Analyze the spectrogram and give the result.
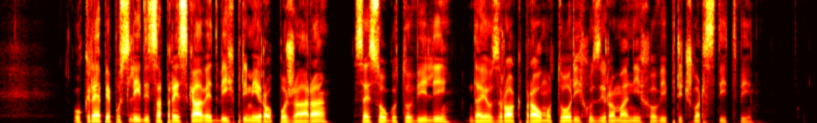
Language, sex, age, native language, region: Slovenian, male, 30-49, Slovenian, Gorenjska region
